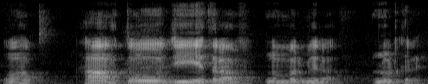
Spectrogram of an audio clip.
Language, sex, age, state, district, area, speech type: Urdu, male, 60+, Bihar, Gaya, urban, spontaneous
